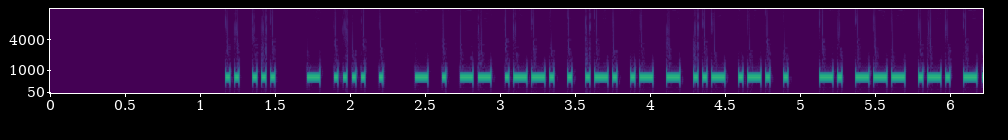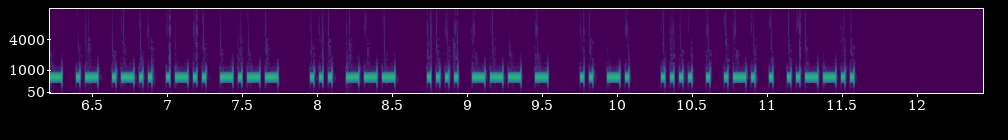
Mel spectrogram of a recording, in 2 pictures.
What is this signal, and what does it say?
Morse code, heard as a keyed tone, about 37 wpm, 700 Hz. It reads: IS THE TEMPERATURE NORMALLY SO HOT IN HERE?
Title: Sentences from Top 1000 Words - Review Part 6 - 40wpm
